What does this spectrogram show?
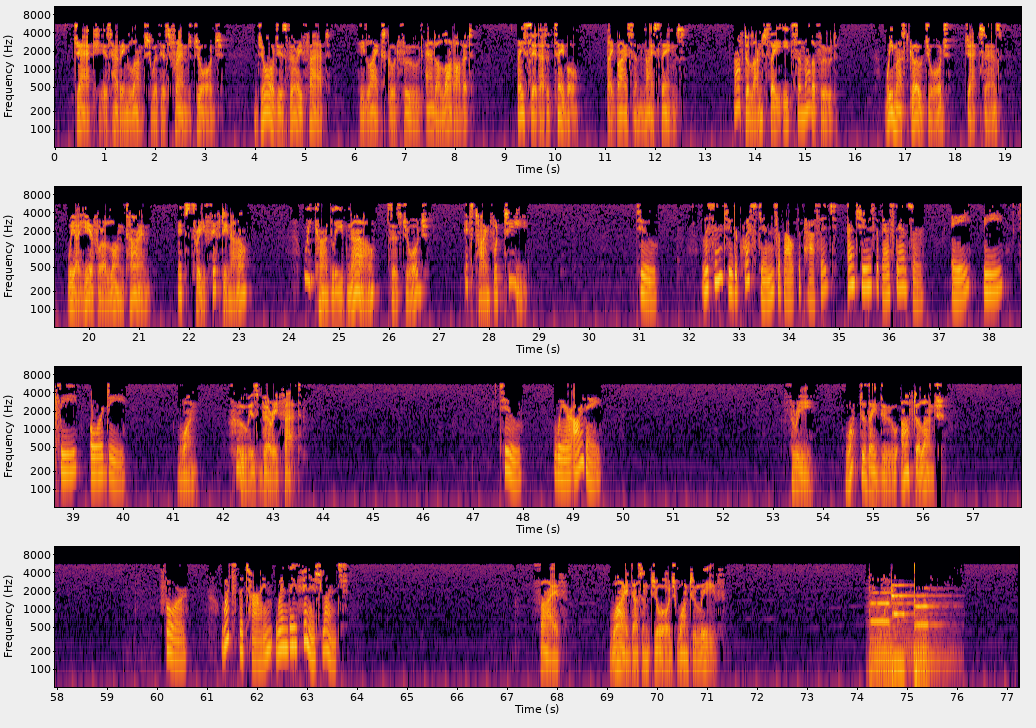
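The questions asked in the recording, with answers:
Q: Who is very fat?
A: George

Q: What do they do after lunch?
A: They eat some other food

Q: What's the time when they finish lunch?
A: 3:50

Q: Why doesn't George want to leave?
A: Because it's time for tea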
